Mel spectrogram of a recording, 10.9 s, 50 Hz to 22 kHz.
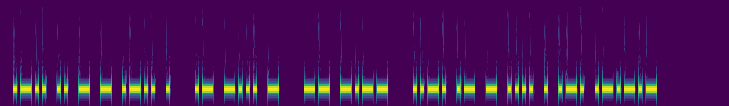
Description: Morse code, heard as a keyed tone, about 22 wpm, 700 Hz. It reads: LITTLE ABT MY FATHER.
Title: Sentences from Top 400 Words and Abbreviations 22wpm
